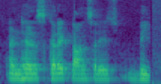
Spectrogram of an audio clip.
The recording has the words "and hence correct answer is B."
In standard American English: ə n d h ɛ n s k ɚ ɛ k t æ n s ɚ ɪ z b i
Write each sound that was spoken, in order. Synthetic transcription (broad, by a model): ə n d h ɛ l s k ɚ ɛ k t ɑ n s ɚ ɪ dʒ b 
